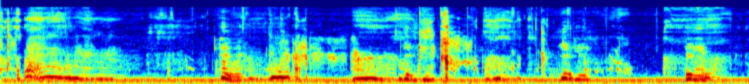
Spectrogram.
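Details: Chihuahua playing at bedtime, his usual nightly routine, uttering a string of short, wobbling growl-whines that bend up and down, several separate bursts over a low background hum, with a person talking nearby.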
